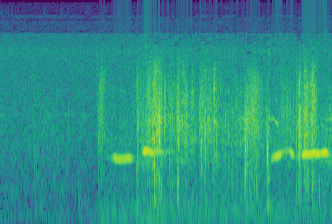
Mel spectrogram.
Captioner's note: whistling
